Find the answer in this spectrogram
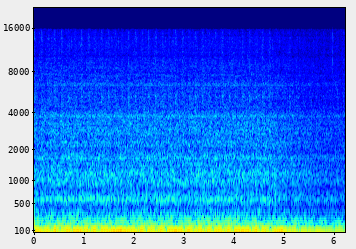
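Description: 2009 Honda Accord engine idling steadily with a low, even hum, shortly after being started by remote starter.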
